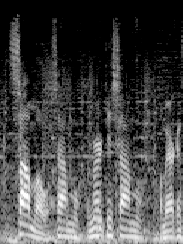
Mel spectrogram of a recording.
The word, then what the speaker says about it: Samoa: Because see, us in the States always go No. Samoa. Yeah. It's Samoa. American Samoa. American Samoa.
